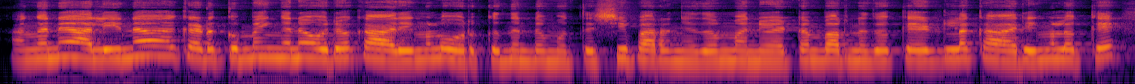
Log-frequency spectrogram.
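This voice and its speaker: A woman's voice: fairly high pitch, warm tone. A woman casually retelling a TV serial episode, chatty, with many fillers and tag words.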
